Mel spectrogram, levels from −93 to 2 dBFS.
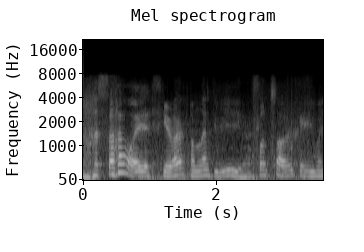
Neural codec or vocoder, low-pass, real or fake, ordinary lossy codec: codec, 16 kHz, 1 kbps, X-Codec, HuBERT features, trained on general audio; none; fake; none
